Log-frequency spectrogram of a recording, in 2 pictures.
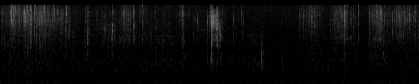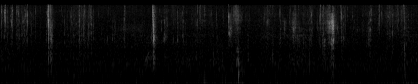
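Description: Close-up eating of dakgangjeong (sweet-glazed fried chicken) held in a plastic-gloved hand: crunching bites and chewing with scattered crinkles and clicks, and a handful of sharper snaps spread through.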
